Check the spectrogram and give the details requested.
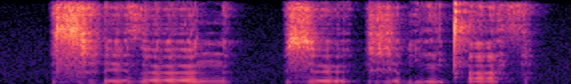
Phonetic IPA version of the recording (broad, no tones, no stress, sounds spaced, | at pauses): z ə̤ ɾ ɪː ð œː n | z ø | ɣ ɪ b ĩː tʼ ã θ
